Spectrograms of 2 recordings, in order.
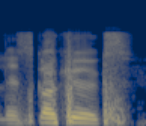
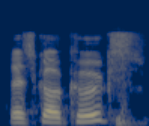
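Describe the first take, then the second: First: It is said louder, like a podcast host. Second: It is said in a plain, casual voice.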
